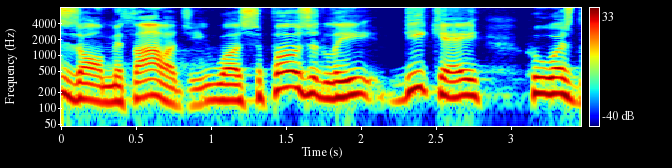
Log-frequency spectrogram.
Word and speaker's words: Dike: Justice is the name of a goddess, Dike, D-I-K, long E.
